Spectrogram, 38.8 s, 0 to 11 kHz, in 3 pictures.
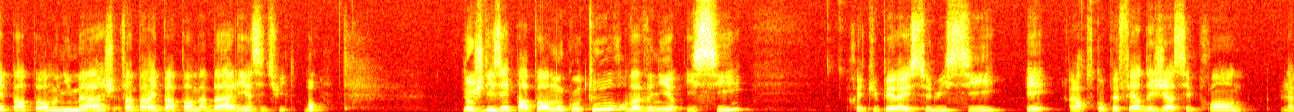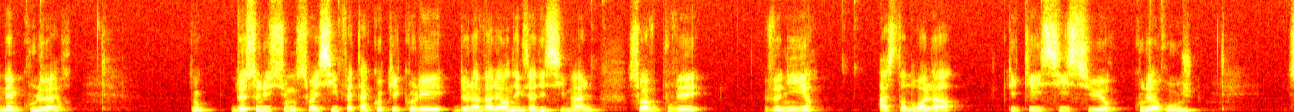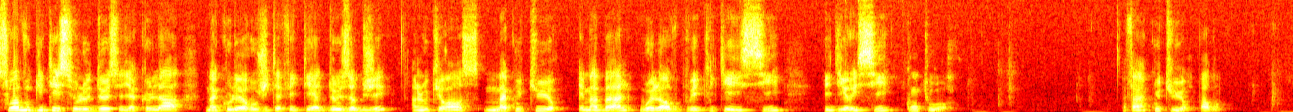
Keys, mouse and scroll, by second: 2.9-8.3 middle drag, 8.3 click, 10.8 click, 13.2 click, 16.2 click, 18.9 click, 21.4 click, 23.2-26.3 drag, 33.3-37.5 drag.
